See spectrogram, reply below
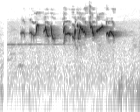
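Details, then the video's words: Mountain white-eye singing, played to stimulate other white-eyes to sing: a fast, high, twittering string of sweet looping whistles and trills lasting under three seconds. "pancingan suara pleci agar buka paruh"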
